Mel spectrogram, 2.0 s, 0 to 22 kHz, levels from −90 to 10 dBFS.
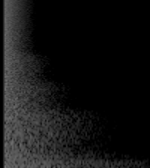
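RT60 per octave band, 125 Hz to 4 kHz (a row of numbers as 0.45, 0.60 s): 3.6, 2.8, 2.1, 2.1, 1.5, 1.0 s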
